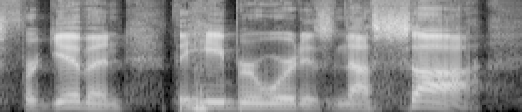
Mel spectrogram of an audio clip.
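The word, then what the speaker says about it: נשא: The Hebrew word is nasa. It rhymes in Hebrew. It doesn't work in English, but pesha nasa. You hear it?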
